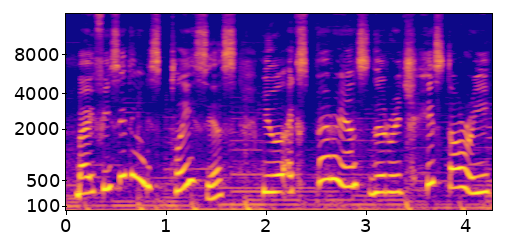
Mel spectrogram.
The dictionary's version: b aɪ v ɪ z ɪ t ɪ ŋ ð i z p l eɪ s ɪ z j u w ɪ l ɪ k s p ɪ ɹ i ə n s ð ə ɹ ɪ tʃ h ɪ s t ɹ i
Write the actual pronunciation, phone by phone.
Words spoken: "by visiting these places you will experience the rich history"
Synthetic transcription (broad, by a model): b aɪ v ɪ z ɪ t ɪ ŋ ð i s p l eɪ s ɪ s j u w ɪ l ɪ k s p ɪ ɹ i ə n s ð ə ɹ ɪ tʃ h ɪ s t ɹ i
